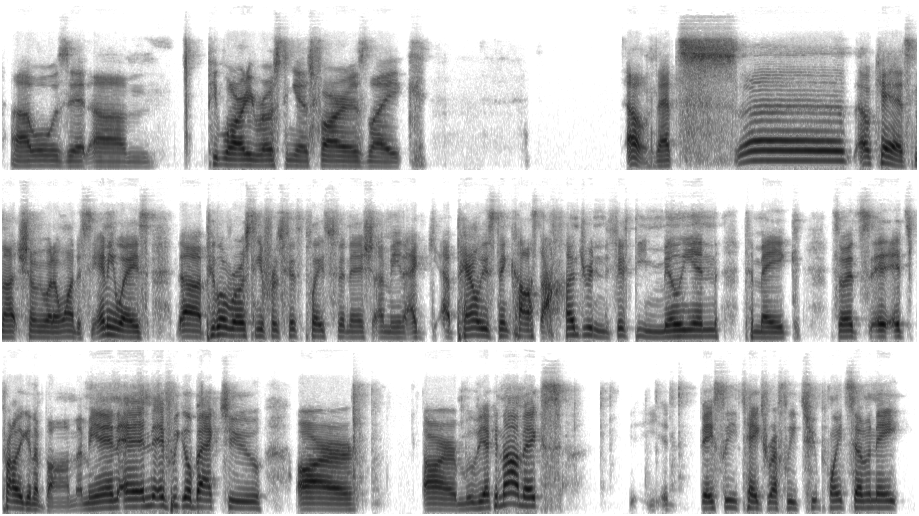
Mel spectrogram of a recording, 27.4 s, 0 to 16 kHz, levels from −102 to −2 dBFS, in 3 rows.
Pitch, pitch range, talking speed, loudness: 135 Hz, 115-155 Hz, 175 wpm, -18 LUFS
